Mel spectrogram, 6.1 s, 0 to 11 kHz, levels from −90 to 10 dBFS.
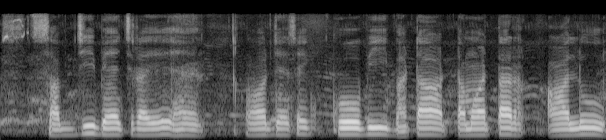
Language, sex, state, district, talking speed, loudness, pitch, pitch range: Hindi, male, Madhya Pradesh, Bhopal, 110 wpm, -15 LUFS, 140 Hz, 135-150 Hz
